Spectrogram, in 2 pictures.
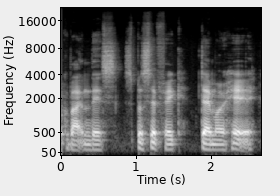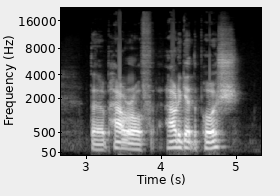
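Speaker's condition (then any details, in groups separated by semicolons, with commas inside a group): No condition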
